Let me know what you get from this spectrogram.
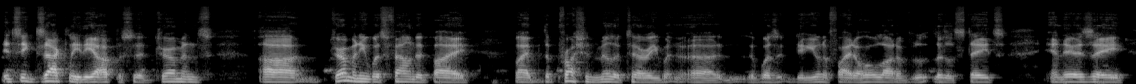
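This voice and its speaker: A male guest on a podcast panel, giving his opinions in a measured, thoughtful way. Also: on the low side, steady tone, creaky, a bit bright. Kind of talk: casual panel discussion.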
